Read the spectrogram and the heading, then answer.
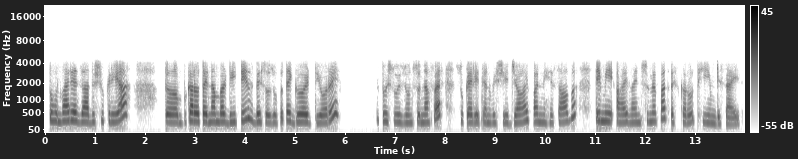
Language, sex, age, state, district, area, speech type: Kashmiri, female, 18-30, Jammu and Kashmir, Ganderbal, urban, conversation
